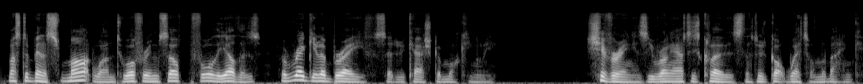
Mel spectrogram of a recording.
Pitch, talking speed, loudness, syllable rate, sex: 130 Hz, 220 wpm, -18 LUFS, 6.5 syllables/s, male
